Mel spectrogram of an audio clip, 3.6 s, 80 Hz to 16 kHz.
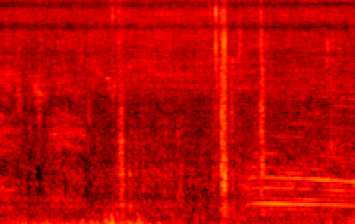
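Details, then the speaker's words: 2012 Arctic Cat Wildcat 1000 UTV reportedly in limp mode, at key-on: solenoid clicking, then a steady, even motor hum holding one pitch; fuel pump priming normally. "fuel pump kicks on. It just It don't do anything. You hear the solenoid clicking over."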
